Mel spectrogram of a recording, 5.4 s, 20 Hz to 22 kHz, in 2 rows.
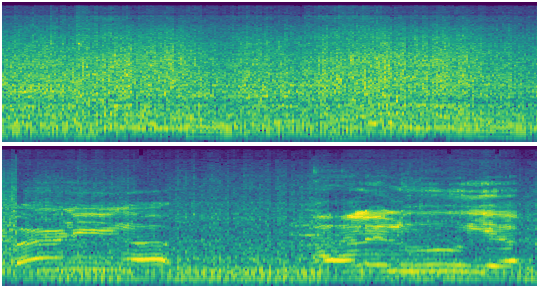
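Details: Caterpillar forklift with K25 engine after head gasket replacement for repeated overheating; steady, even engine drone at constant speed with no ticking, knocking or misfire, temperature holding just below half while warming up; running healthy.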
